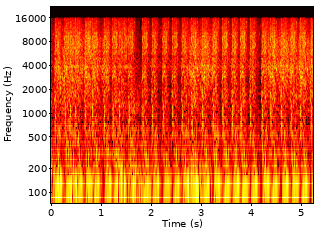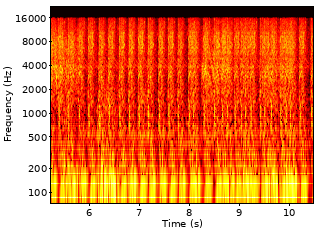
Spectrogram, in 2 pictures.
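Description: Metal blades clash and strike in rapid, steady blows.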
